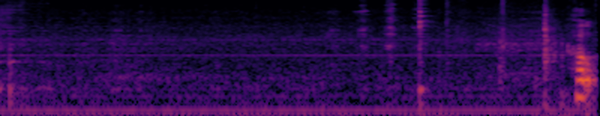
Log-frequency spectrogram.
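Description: Quiet handling sounds of a rotary cutter being run through layered fabric on a tumbler, with a few faint clicks and taps in the second half as the cutter is put down.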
